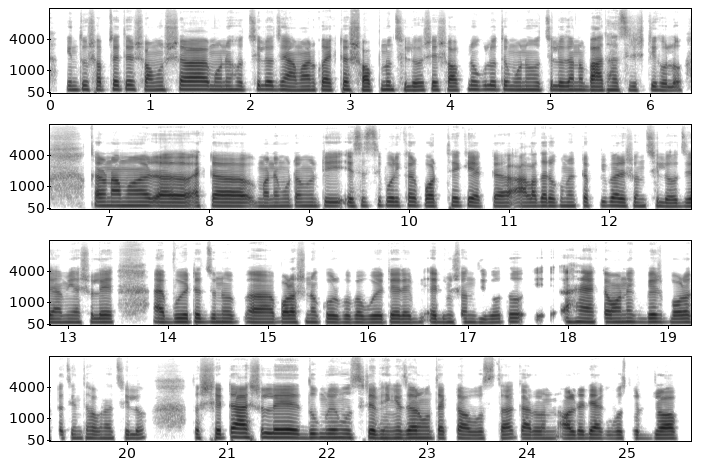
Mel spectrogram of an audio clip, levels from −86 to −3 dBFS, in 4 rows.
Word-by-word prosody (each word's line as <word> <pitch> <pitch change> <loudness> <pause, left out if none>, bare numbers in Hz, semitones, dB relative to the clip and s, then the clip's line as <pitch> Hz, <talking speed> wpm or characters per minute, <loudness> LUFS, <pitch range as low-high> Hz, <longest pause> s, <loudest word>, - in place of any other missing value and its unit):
কিন্তু 165 +1 -4
সবচাইতে 175 +2 -1
সমস্যা 165 +2 -1 0.3
মনে 165 0 -2
হচ্ছিলো 170 +2 -3
যে, 170 - -1
আমার 155 +1 0
কয়েকটা 160 +1 +1
স্বপ্ন 150 +3 0
ছিল। 150 -1 -6 0.2
সেই 160 0 -2
স্বপ্নগুলোতে 170 +3 -2
মনে 165 0 -2
হচ্ছিলো 165 +1 -3
যেন 160 0 -1
বাধা 150 +1 +2
সৃষ্টি 155 0 -7
হলো। 140 - -2 0.6
কারণ 165 0 +2
আমার 165 0 +2 0.2
আ - - +6 0.3
একটা 160 +1 0 0.5
মানে 150 0 -2
মোটামুটি 155 +1 -4 0.2
এসএসসি 160 +3 -7
পরীক্ষার 170 0 0
পর 155 0 +3
থেকে 165 -1 -1
একটা 150 +2 -6 0.3
আলাদা 155 +1 0
রকম 160 +1 -4
একটা 165 0 -4
প্রিপারেশন 160 -2 -1
ছিল। 155 -3 -6 0.2
যে, 150 - -1
আমি 145 +1 -5
আসলে 150 +1 -2 0.5
আ - - +4
বুয়েটের 155 0 +2
জন্য 155 0 -2 0.3
আ - - +5 0.2
পড়াশোনা 150 0 +2
করবো 145 -1 0
বা 145 - +1
বুয়েটের 145 +1 +2
অ্যাড 145 0 -4 0.2
admission 150 +1 -5
দিব। 140 0 -6 0.2
তো - - +1 0.3
এ - - -10
এ - - -10 0.2
আ - - +2
হ্যাঁ, 160 -1 +4
একটা 155 +1 -2
অনেক 160 +1 -2
বেশ 160 0 +4
বড় 150 +1 +3
একটা 155 - -7
চিন্তাভাবনা 150 -1 -4
ছিল। 150 0 -4 0.6
তো - - -3
সেটা 165 +3 +3
আসলে 180 0 +2 0.3
দুমড়ে 170 0 +1
মুচড়ে 165 0 +1
ভেঙে 155 0 0
যাওয়ার 160 0 +5
মতো 155 -2 -5
একটা 155 - -2
অবস্থা। 140 +1 -3 0.2
কারণ 150 0 +1 0.2
আলরেডি 150 +1 +3
এক 145 - -8
বছর 150 0 -4
ড্রপ 145 -1 +6
155 Hz, 175 wpm, -22 LUFS, 150-165 Hz, 0.6 s, আ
